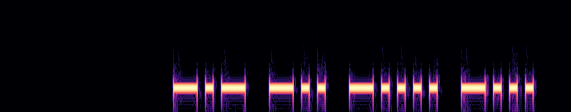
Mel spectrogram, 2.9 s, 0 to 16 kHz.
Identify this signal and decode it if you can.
Morse code, heard as a keyed tone, about 30 wpm, 700 Hz. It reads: KD6B
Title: USA Call Signs - 4 Characters - 6x Character Spacing - 30wpm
